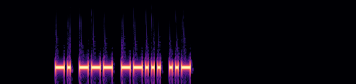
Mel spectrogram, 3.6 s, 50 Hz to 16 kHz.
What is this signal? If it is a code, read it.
Morse code, heard as a keyed tone, about 40 wpm, 700 Hz. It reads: NO7U
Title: USA Call Signs - 4 Characters - Repeated 2x - 40wpm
